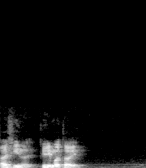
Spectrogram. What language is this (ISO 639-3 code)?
rus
